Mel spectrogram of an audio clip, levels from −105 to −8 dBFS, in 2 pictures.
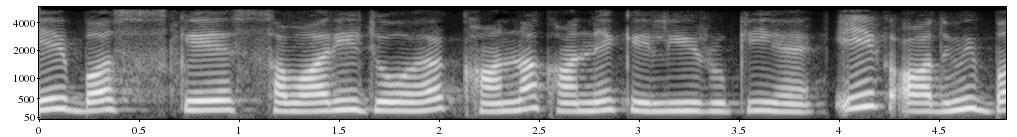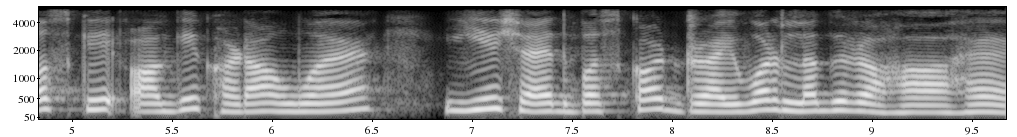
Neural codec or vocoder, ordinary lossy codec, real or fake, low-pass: codec, 16 kHz, 4 kbps, X-Codec, WavLM features, trained on Multilingual LibriSpeech; none; fake; 5.4 kHz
